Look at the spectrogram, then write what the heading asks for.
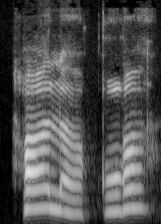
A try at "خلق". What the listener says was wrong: अब लॉ भी कर दिया, लॉ नहीं करना, ल खौलक। ये बहुत रिपीट होता है कुरान मजीद में वर्ड, तो इसका बहुत प्रैक्टिस करनी है। हाँ, खौलक। हाँ, खुलिक।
